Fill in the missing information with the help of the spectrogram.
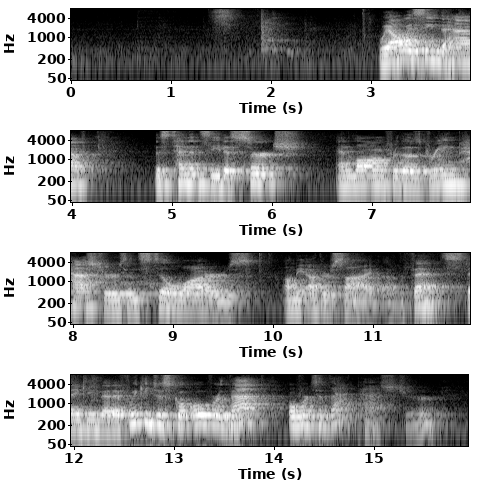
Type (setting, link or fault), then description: setting, large echoing room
